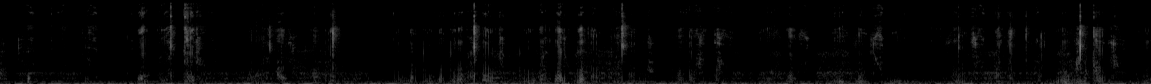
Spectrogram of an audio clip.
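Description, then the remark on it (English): Repeated crisp snipping of alligator scissors and then normal scissors, a steady series of sharp metallic cuts, with no talking over them. “Different sound. Alligators and then normal scissors.”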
